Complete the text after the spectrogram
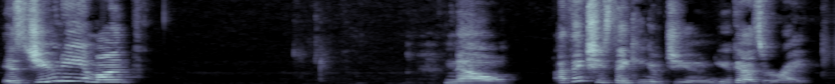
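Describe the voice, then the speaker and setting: Woman, children's read-aloud storyteller, teacherly, explanatory, speaks straight to young listeners, mid-pitched. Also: wildly swooping pitch, unhurried, a bit bright.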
